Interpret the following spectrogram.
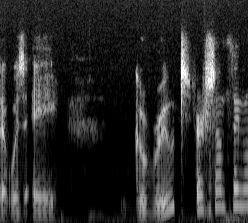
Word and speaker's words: Groot: said it was a Groot or something like that like G or like almost like fruit but gr instead of f Ruit inches uy t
